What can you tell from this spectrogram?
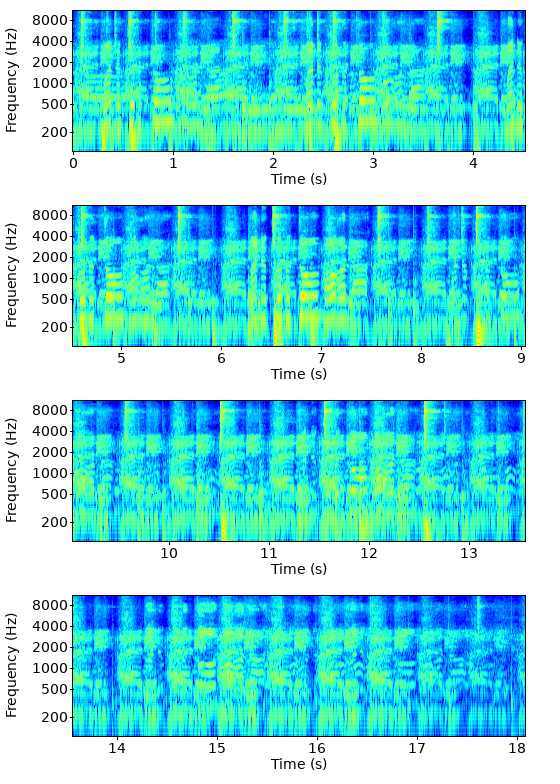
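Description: Devotional music: voices singing a drawn-out chanted line over a steady, rattling percussion beat. The singing thins out in the last few seconds.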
